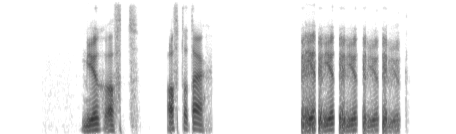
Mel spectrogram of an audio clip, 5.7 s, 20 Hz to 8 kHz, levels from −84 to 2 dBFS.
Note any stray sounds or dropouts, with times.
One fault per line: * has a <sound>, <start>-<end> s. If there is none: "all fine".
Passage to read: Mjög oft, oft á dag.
* has a laugh, 3.8-5.0 s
